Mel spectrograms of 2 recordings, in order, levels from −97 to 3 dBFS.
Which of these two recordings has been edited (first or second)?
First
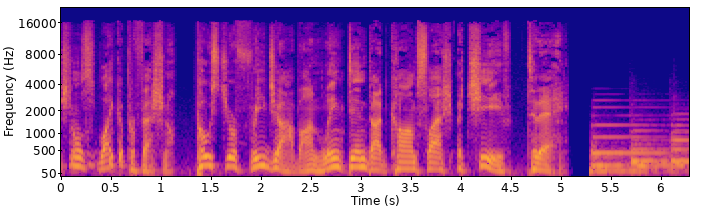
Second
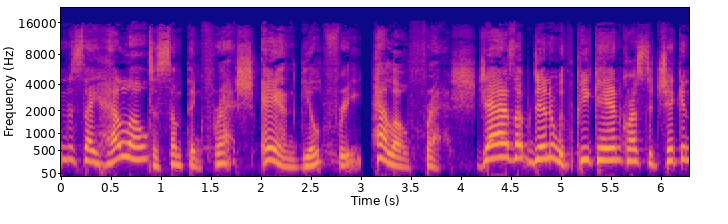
first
